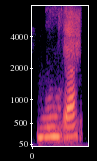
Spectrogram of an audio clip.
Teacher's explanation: Kemudian ya-nya agak ditekan karena memiliki sifat lin, alin ya, untuk huruf ya-nya. Pertengahan lidahnya bertemu dengan langit-langit atas.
